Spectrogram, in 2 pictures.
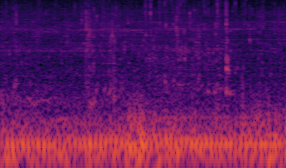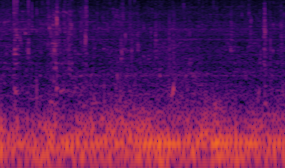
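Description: Water sloshing and lightly splashing as people wade through a shallow canal and grope under the surface with their hands, over a steady low rumble.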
